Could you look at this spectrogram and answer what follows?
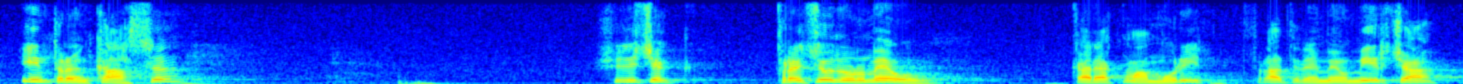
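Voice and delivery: ordinary talk, nothing marked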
